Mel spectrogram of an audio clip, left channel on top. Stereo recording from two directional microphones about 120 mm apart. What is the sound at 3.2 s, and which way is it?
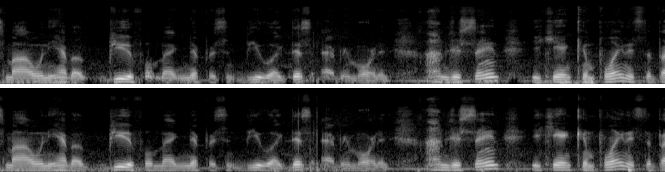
Speech, 40° right (ahead or behind).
